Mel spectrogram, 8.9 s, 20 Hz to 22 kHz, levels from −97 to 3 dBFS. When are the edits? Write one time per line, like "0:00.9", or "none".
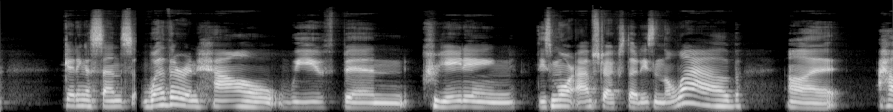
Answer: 0:01.4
